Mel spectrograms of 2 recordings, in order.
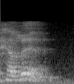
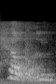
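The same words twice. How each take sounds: First: It is said like the root of Hellenistic. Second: It is said like the usual woman's name. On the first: It names the male founder of the Greeks. The speaker calls it right. "but Helen, which is where they get the term Hellenistic" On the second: It names a woman. The speaker calls it wrong. "not Helen, like a, a female, kind of a traditional female name"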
